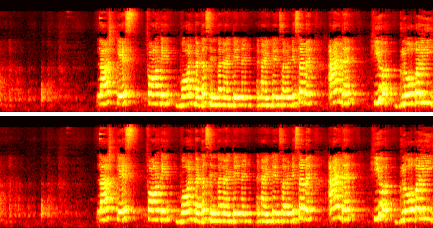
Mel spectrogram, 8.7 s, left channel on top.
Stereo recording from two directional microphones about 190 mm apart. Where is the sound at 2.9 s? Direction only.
15° right (ahead or behind).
